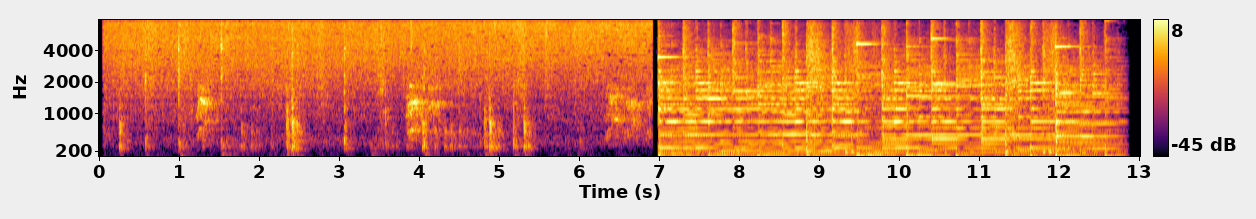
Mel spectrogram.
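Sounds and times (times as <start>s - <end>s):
food sizzling in a wok: 0.0s - 7.0s
wooden spatula scraping a pan: 0.1s - 6.3s.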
